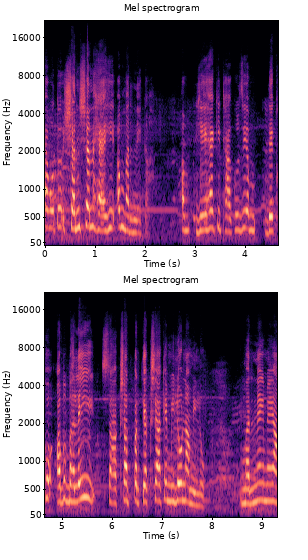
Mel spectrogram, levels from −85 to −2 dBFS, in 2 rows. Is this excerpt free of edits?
yes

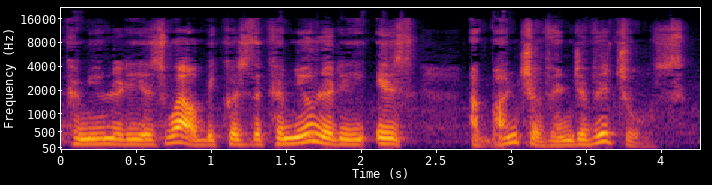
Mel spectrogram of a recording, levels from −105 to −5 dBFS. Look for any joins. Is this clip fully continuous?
no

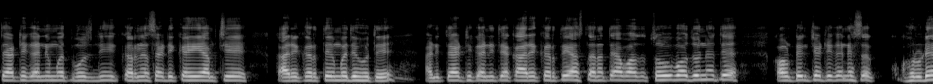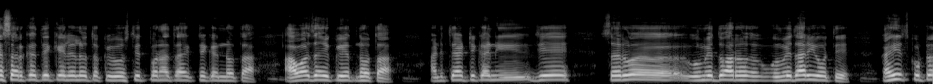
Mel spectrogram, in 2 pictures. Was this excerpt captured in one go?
yes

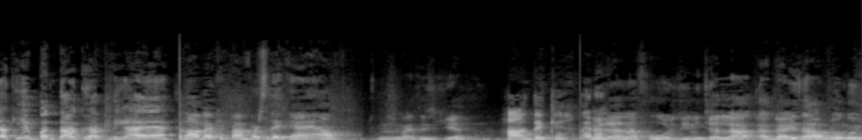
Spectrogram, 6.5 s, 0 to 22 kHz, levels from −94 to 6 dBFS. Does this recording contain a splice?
yes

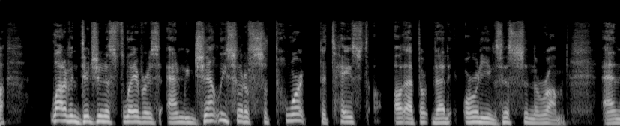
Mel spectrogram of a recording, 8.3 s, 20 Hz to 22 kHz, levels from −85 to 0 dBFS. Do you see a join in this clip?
no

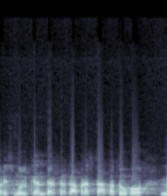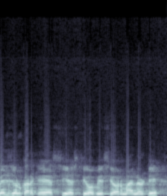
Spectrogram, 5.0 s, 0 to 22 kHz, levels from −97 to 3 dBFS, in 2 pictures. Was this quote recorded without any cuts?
yes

